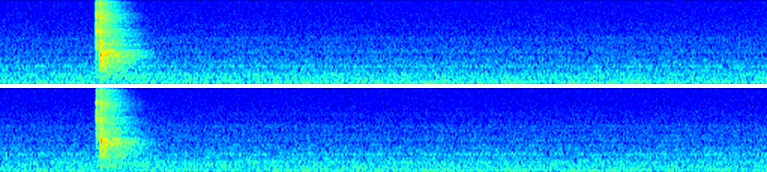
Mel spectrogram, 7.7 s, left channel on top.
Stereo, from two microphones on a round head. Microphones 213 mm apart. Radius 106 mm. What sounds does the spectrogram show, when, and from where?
1.0 s a clap: 55° left (ahead or behind), 4 m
